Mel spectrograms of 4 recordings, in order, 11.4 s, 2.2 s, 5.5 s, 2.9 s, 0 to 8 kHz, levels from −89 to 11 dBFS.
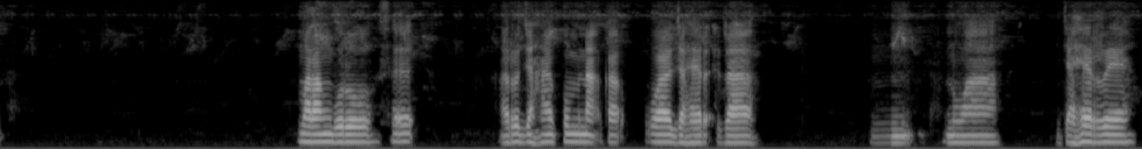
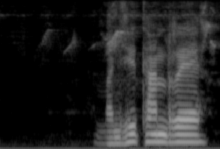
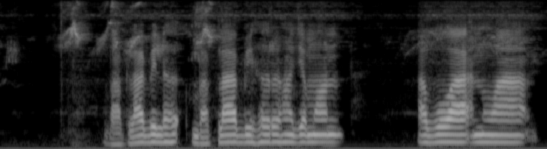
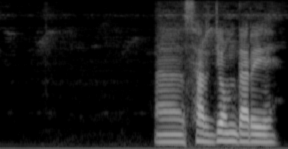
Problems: constant background noise, background conversations at intervals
